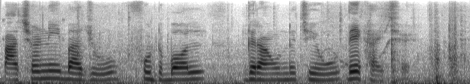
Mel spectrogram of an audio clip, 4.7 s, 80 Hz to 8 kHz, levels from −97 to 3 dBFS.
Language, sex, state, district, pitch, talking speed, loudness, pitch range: Gujarati, female, Gujarat, Gandhinagar, 185 Hz, 90 wpm, -15 LUFS, 170-195 Hz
